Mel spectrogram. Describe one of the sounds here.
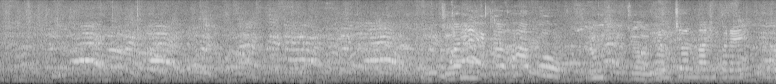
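Men shout excitedly nearby.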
